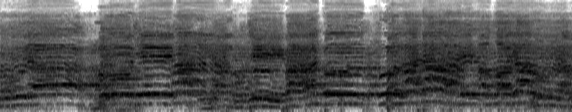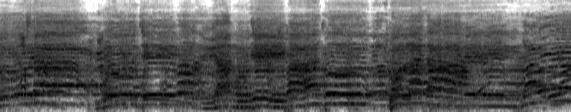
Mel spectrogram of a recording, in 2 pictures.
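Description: A group of voices chanting an Islamic devotional song (sholawat) in long, melodic phrases.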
